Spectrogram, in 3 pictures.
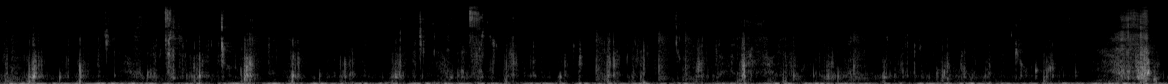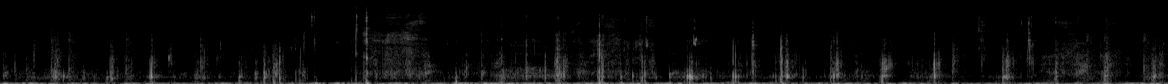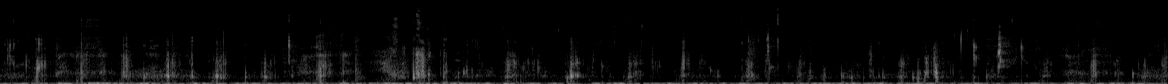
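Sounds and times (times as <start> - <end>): person chewing wetly: 0.0 - 35.0.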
